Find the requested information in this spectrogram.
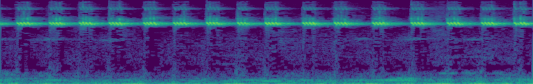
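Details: Close, clear cricket chirping: bright high-pitched pulsed bursts, each swelling and fading, about four every second in an even run, faint low background murmur.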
